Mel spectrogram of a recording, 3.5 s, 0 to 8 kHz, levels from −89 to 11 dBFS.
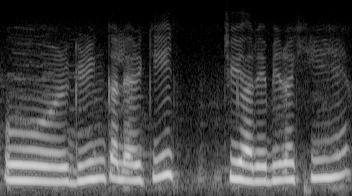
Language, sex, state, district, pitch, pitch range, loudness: Hindi, female, Madhya Pradesh, Bhopal, 255 Hz, 235-280 Hz, -13 LUFS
